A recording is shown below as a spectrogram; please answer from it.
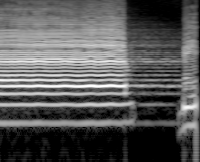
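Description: A man's solo chanting voice holds one long steady note at the close of a line of an Arabic xasida (devotional poem). It breaks off after about a second and a quarter, and a brief pause for breath follows before he starts the next line near the end.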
